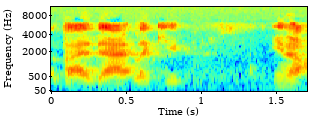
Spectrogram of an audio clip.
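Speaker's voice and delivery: ordinary talk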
